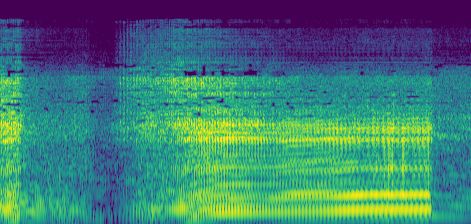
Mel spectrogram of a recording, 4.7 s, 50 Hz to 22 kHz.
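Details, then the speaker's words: Honda Beat with a standard engine and a PE24 carb, which is not plug-and-play: engine revs and holds high with a rough, blubbery note and black exhaust smoke at high rpm; running rich from oversized jetting, so the main jet needs replacing. "jadi tadi setelah eh pengecekan ya di karbu baru ini karbu pe24 untuk bat karbu tidak PNP jadi harus ada yang diganti di bagian soalnya tadi pas dip pasang di bagian RPM atas dia ada kebul atau asap hitam di bagian knalpot ya"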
